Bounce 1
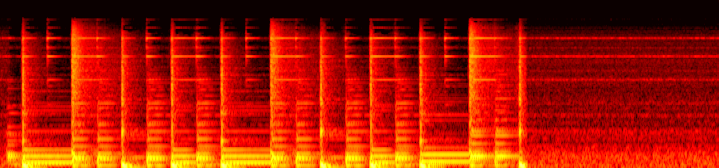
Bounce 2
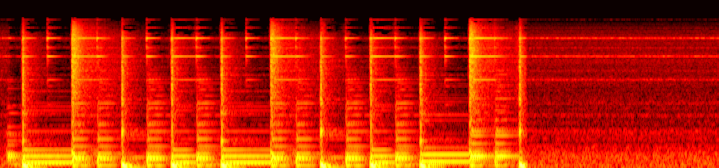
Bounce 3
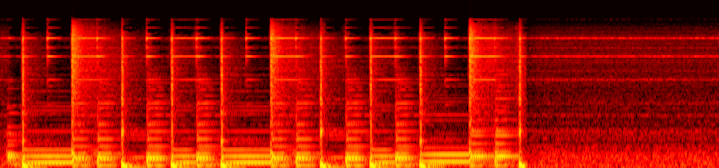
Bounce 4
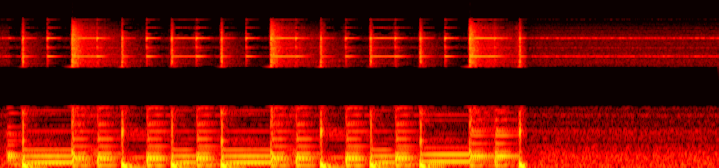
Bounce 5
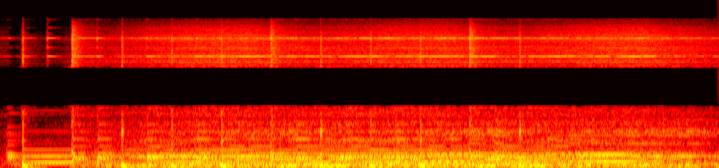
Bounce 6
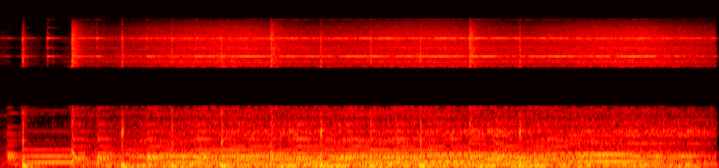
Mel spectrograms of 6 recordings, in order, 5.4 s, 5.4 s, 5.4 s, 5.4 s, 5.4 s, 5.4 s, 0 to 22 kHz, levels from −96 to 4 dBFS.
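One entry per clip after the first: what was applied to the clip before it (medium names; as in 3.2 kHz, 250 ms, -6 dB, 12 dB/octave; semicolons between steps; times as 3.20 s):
treble shelf 5.5 kHz +10.5 dB; trim +1.5 dB
compression, threshold -16 dBFS, peak gain reduction 7.5 dB; trim -6 dB
FFT band-reject 1.6–4.3 kHz
swelling reverb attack 1280 ms, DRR -4 dB; trim -1.5 dB
delay 225 ms -23.5 dB; trim -8.5 dB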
